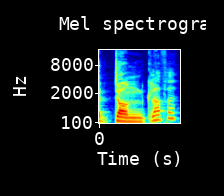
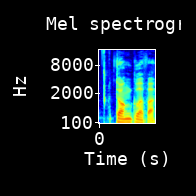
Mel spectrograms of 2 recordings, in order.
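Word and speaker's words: Donald Glover: okay so except for Don Glover Don Glover not to be pronounced dong lover which is something entirely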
